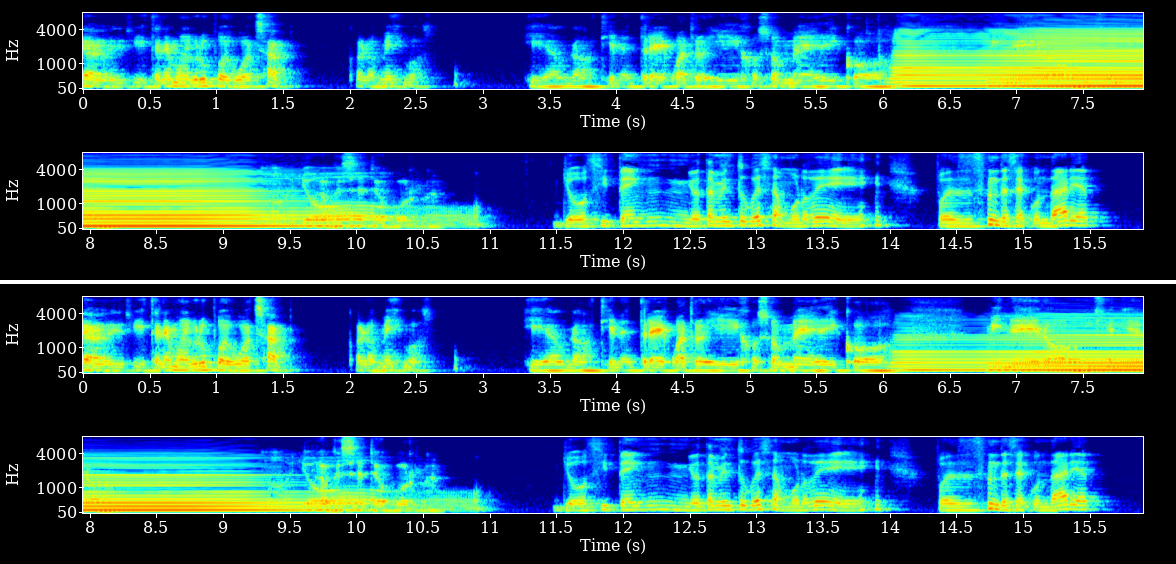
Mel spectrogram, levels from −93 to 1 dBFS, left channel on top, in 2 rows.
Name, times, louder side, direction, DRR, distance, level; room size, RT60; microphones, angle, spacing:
voice 1, 0.0-1.6 2.1-2.6 3.3-8.2 9.7-10.6, right 3 dB, 45° right, 0.8 m, -30 dB
Wind instrument woodwind instrument, 6.0-10.2, left 2 dB, 80° left, 0.9 m, -22 dB
voice 2, 9.3-11.0 11.5-15.5, left 1 dB, 15° left, 0.8 m, -31 dB
8.2 x 7.4 x 4.8 m
head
